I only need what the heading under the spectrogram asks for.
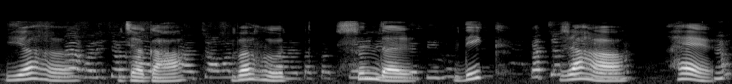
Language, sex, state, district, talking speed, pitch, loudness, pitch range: Hindi, female, Chhattisgarh, Raipur, 55 wpm, 250 Hz, -17 LUFS, 180-300 Hz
